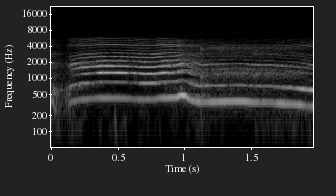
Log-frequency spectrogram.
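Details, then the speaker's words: Young child crying about an Eid haircut while being calmed, a sustained tonal wail rising slightly then falling away, after crying for about a minute. "আমরা শান্ত করাচ্ছি, আমরা কান্দা recording recording আর recording 1 minute ধরে কান্দেছে।"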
